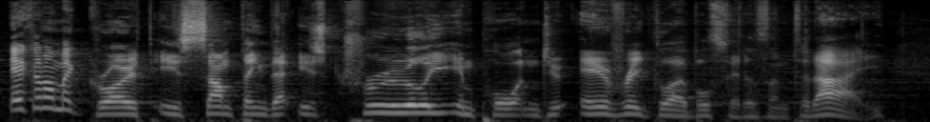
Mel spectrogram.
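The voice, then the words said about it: Australian accent. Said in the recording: “the sweet, supple sound of my Australian accent”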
